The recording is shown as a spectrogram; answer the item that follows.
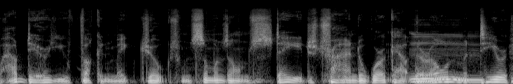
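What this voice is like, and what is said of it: Old man voice. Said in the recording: “The quality of this old man voice is...”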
